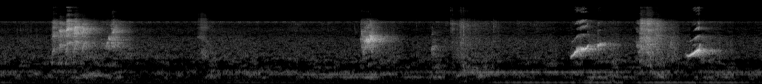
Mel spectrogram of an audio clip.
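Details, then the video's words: A pet lorikeet parrot gives a handful of sharp, high squeaks and shrill rising chirps in short bursts, with quiet pauses between them and a faint background hum. "mithu bolny wly lorikeet parrot"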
